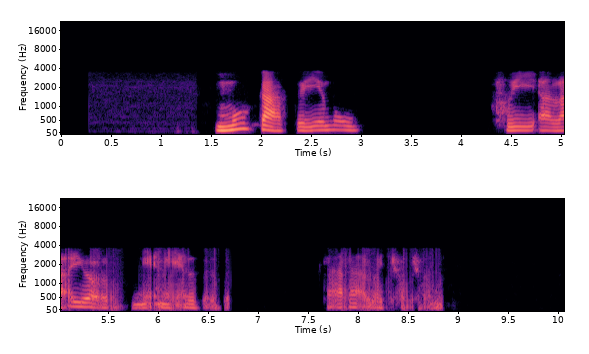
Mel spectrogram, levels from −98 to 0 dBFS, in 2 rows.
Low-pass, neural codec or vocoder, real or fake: 3.6 kHz; codec, 16 kHz in and 24 kHz out, 2.2 kbps, FireRedTTS-2 codec; fake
